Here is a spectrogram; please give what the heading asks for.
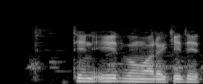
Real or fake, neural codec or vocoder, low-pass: real; none; 7.2 kHz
